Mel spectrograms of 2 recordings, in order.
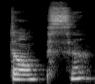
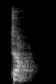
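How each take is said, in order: First: The P and S at the end are pronounced. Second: The P and S at the end are silent. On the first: The speaker calls it wrong. "We don't say temps. Don't say that" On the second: The speaker calls it right. "Don't pronounce the P, don't pronounce the S"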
